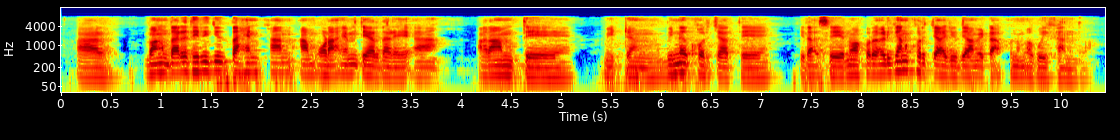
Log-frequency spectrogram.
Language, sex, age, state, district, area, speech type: Santali, male, 18-30, Jharkhand, East Singhbhum, rural, spontaneous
